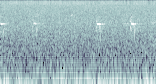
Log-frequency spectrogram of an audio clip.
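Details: Soft camera shutter clicks sound three times over a steady low background hiss, with no animal voice.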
